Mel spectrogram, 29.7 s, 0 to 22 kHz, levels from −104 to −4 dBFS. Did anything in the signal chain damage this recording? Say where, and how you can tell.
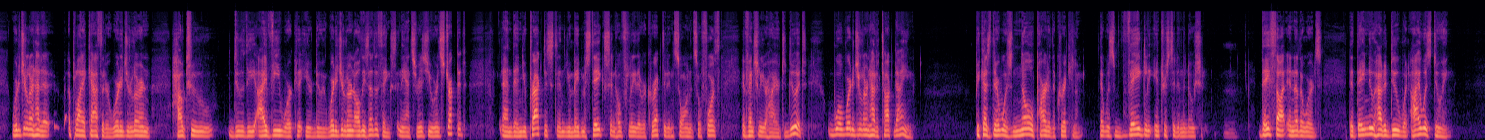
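No, nothing along the signal chain audibly damaged this speech recording, and the signal stays continuous and intact throughout.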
